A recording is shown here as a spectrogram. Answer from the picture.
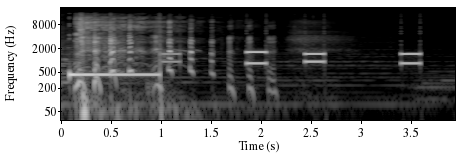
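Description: Telephone dialing tones as someone places a phone call: a steady tone over a burst of noisy clatter, then several short, evenly spaced dual-pitch beeps with gaps between them, clear.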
